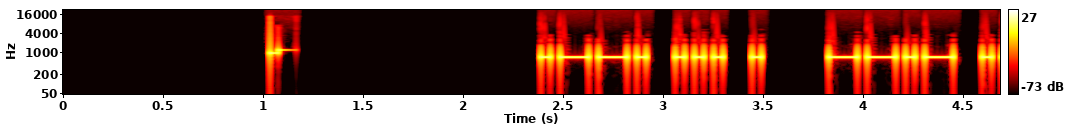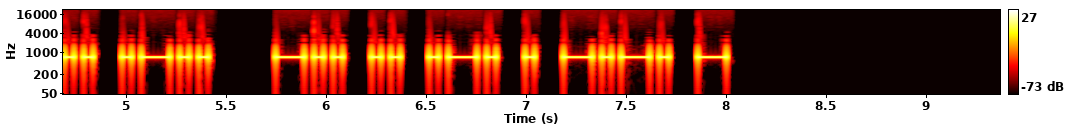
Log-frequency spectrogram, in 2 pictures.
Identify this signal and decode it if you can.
Morse code, heard as a keyed tone, about 25 wpm, 700 Hz. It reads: PSE QSL DIRECT
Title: Common QSO Phrases 25wpm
